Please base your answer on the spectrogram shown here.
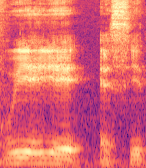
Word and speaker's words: vase: 오늘 가져 오진 않았지만 , B-A-S-E 는 "base" 로 , V-A-S-E 는 "vase" 로 읽지만 , 영어 발음 은 실제로 약간 다릅니다 .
